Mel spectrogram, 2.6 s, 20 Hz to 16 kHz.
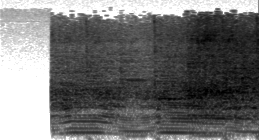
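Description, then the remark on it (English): A car engine roars to life after a moment of silence, a loud, sustained rumble with rich harmonics that swells even louder partway through as the revs climb, heard alone in an advert for Auto Show 2016 in Reno. “You can't feel the roar of the engine through this.”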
